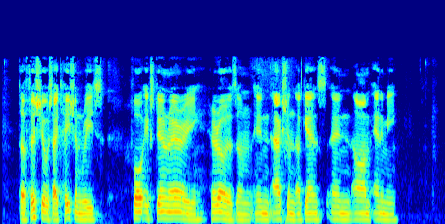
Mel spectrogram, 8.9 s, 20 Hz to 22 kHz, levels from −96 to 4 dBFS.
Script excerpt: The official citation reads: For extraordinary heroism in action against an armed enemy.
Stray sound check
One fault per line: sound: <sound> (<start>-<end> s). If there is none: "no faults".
no faults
